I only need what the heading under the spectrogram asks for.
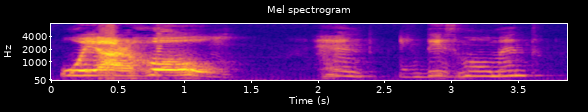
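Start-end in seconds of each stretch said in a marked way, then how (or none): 0.1-1.3 strong, very loud, booming, rough fatherly voice. Reading a story aloud, voicing the father arriving home: strong voice. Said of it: "The father with the strong voice".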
